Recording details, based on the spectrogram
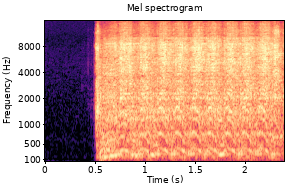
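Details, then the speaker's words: Long-stored air-cooled VW engine cranked with 12 volts fed to the coil: steady even cranking with compression rhythm for two seconds, no catch; no spark, ignition points dirty and corroded; owner wonders if system is 6 volt. "And now we check again with 12 volt to the coil. But still no spark."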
